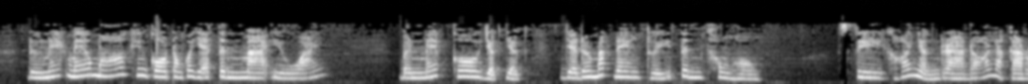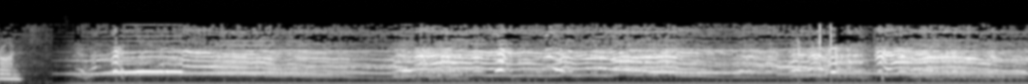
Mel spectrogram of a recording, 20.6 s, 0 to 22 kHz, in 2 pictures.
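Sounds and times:
speech: 0.3s - 3.3s, 4.0s - 7.7s, 8.4s - 11.7s
dog howling piteously in a corner of a yard: 10.8s - 20.5s.

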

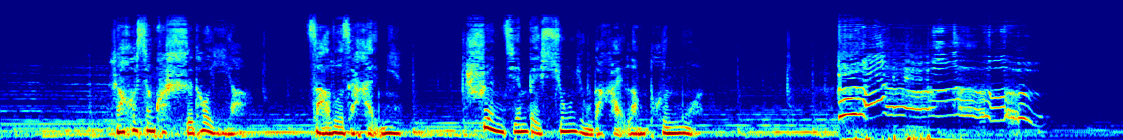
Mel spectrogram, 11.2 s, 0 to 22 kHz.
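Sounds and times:
speech: 1.2s - 4.1s, 4.8s - 7.1s
man's anguished beast-like howl of grief from a clifftop: 8.4s - 10.5s.

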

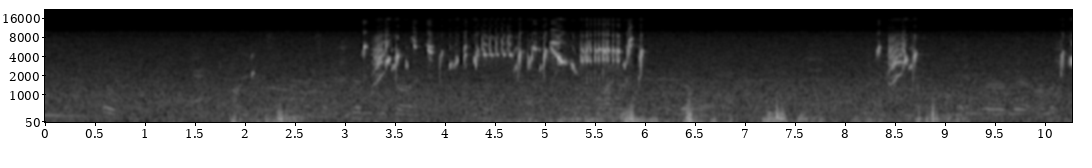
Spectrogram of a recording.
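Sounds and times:
European goldfinch song: 3.1s - 6.0s, 8.3s - 8.8s, 10.1s - 10.2s.

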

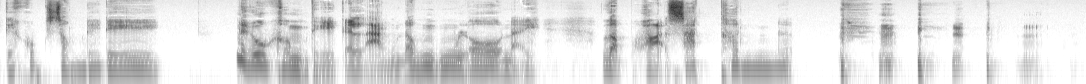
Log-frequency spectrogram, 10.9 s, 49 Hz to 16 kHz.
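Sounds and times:
speech: 0.0s - 1.7s, 2.4s - 10.4s
old man coughing up blood: 8.4s - 10.4s.

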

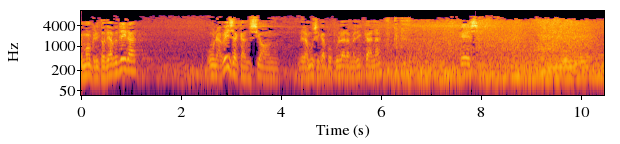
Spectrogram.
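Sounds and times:
speech: 0.0s - 1.5s, 2.5s - 6.5s, 7.6s - 8.2s
motorcycles passing by from a racetrack: 4.0s - 10.4s.

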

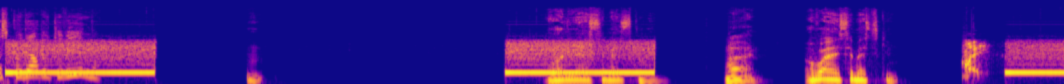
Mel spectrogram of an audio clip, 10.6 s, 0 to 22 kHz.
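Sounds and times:
unanswered telephone ringback tone: 0.0s - 1.6s, 5.1s - 6.6s, 10.0s - 10.6s
speech: 0.2s - 1.1s, 7.3s - 9.0s.

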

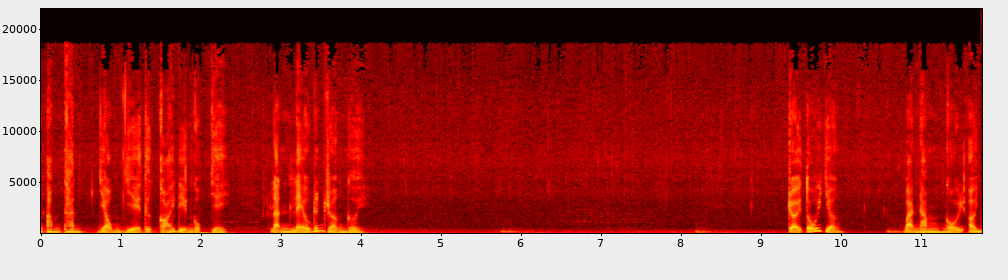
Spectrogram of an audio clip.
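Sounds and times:
speech: 0.0s - 4.2s, 9.4s - 11.7s
heavy rain with gusting wind: 0.0s - 11.7s
soft low thuds: 5.4s - 6.7s, 7.8s - 9.4s, 10.4s - 11.2s.

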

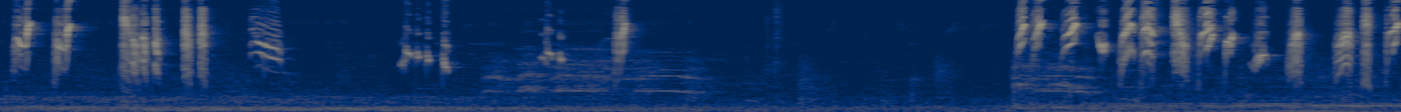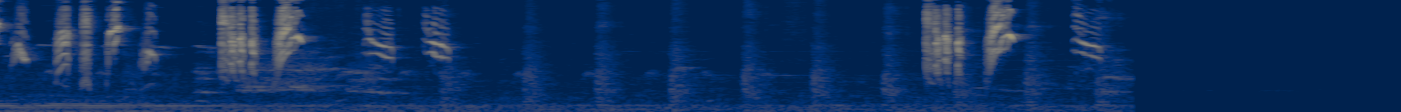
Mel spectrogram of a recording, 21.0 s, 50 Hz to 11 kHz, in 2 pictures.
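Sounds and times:
wild long-tailed shrike singing in the morning: 0.0s - 5.1s, 7.5s - 14.2s.

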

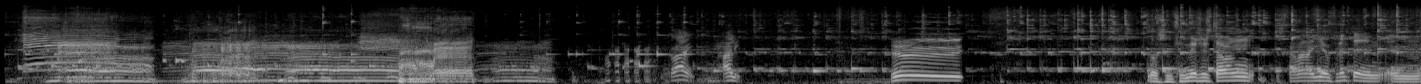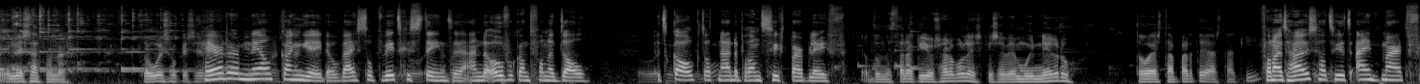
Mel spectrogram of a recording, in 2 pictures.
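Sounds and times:
cowbells clanking: 0.0s - 19.6s, 21.8s - 24.4s
sheep and goats bleating while grazing in the hills of northern Spain: 0.1s - 17.3s
speech: 6.8s - 7.6s, 8.9s - 9.7s, 11.5s - 15.0s, 15.6s - 20.2s, 20.8s - 28.3s.

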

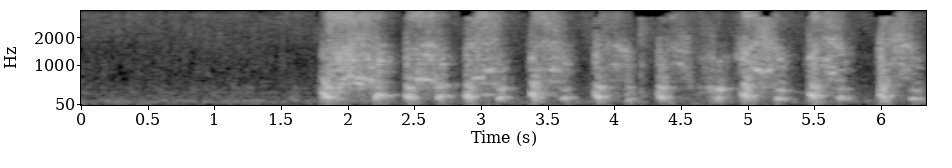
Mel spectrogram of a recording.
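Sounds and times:
person coughing: 1.8s - 6.3s.

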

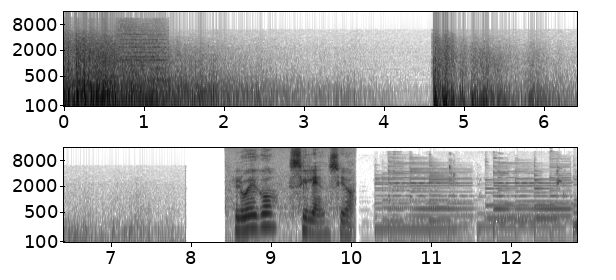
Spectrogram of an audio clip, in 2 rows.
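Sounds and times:
heavy explosions at an airport during a hostage rescue operation: 0.0s - 8.0s
speech: 8.6s - 10.1s.

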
